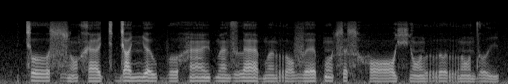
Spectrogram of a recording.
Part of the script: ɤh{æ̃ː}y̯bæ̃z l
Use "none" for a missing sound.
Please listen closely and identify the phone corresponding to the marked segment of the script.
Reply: æ̃ː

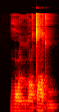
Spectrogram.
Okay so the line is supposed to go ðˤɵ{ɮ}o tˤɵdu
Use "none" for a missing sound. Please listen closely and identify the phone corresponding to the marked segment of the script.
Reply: lː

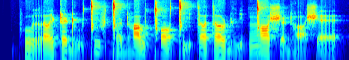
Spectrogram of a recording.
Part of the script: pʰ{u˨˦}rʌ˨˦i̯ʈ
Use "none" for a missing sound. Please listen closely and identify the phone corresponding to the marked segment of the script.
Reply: u˦˨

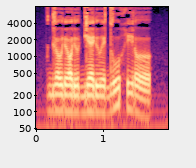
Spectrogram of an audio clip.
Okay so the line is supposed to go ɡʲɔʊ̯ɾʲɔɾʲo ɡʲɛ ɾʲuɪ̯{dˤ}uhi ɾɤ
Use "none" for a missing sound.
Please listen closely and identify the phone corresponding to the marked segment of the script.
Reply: d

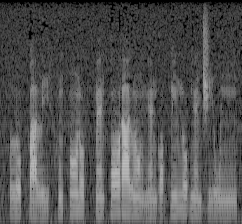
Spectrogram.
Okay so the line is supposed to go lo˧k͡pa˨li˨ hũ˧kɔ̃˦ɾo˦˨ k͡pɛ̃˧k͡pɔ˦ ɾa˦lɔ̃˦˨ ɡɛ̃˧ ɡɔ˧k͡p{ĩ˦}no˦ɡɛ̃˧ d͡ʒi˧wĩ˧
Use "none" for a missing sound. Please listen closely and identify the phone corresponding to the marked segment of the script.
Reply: ĩ˦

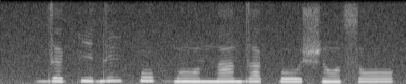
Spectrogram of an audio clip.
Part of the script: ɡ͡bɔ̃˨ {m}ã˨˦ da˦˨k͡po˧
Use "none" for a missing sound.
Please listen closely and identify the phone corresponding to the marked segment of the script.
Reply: n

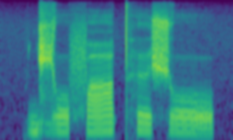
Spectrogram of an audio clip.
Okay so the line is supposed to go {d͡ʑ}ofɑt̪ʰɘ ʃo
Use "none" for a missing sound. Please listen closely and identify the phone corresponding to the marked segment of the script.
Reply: d͡ʑ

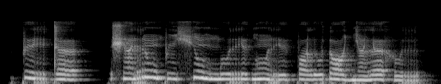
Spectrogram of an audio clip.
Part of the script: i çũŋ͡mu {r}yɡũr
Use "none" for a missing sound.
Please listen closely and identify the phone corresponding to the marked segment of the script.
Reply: r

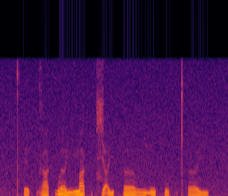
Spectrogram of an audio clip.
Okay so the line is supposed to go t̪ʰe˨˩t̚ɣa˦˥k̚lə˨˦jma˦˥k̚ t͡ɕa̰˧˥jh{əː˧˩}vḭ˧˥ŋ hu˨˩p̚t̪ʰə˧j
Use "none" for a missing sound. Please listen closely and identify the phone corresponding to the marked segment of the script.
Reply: əː˧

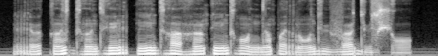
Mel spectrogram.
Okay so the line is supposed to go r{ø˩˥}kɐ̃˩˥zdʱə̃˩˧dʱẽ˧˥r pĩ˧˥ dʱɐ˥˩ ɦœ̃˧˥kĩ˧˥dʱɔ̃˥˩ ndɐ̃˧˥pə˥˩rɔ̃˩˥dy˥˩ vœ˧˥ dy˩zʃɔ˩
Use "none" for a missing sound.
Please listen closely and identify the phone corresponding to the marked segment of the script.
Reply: ø˩˥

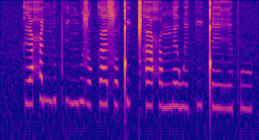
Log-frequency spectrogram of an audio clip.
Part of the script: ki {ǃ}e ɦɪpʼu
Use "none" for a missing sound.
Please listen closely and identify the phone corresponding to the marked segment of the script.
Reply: ǃ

